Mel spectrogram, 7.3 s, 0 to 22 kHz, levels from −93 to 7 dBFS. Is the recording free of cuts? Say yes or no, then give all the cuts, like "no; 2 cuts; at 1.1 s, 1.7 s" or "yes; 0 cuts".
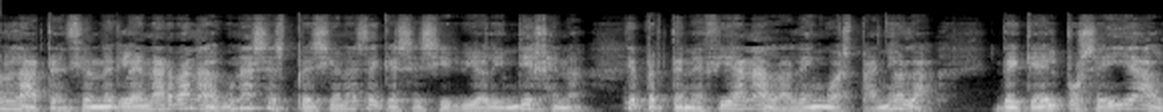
no; 1 cut; at 3.9 s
